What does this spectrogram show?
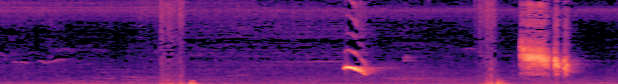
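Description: Common iora in a cage giving one loud, downward-slurred whistle about three and a half seconds in. Soft thumps as it hops and flutters on the perch come before and after it, and a short harsh burst follows near the end.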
